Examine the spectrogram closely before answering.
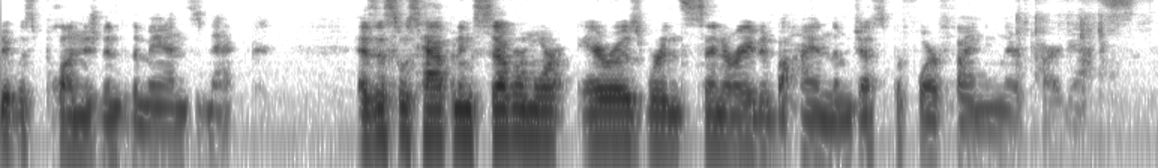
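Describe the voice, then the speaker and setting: A man's voice: medium pitch, a little mellow, low-quality recording. A man narrating a fantasy story as a dramatic reading, stressing the starts of phrases and letting the ends fall away, with the odd stumble. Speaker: writer reading own fantasy chapter. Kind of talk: dramatic audiobook-style narration.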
